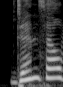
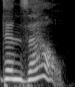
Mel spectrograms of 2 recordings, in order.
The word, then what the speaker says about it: Denzel: in all the projects, Denzel Washington is telling us we're not saying it right either. What? It's not Denzel. It's Denzel.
